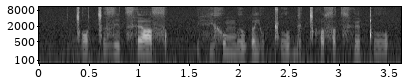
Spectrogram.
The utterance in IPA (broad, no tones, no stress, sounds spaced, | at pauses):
ɡ͡ǀ ɔ ǀ ə̤ z i t͡sʰ ɛ sˤ | fʲ ə̤ x o m ə̤ u̯ ʔ ə j o̤ ǁ o̤ u̯ ɡ ɛ ǀʰ o sˤ ə t͡sʰ ʏ ǃ o̤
